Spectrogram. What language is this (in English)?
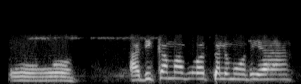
Sanskrit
